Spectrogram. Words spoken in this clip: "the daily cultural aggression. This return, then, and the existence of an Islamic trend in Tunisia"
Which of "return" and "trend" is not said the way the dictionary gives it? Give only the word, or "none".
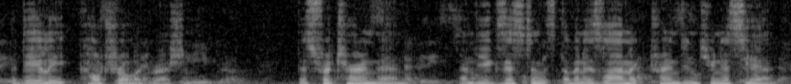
none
